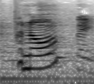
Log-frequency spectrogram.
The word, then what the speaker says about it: Phnom Penh: Phnom Penh.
